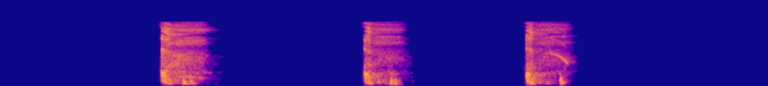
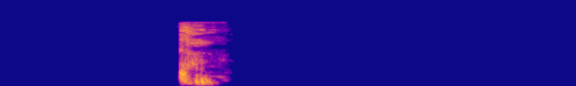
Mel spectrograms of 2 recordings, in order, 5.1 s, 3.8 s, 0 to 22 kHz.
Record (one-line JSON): {"three_cough_length": "5.1 s", "three_cough_amplitude": 25447, "three_cough_signal_mean_std_ratio": 0.25, "cough_length": "3.8 s", "cough_amplitude": 25673, "cough_signal_mean_std_ratio": 0.17, "survey_phase": "beta (2021-08-13 to 2022-03-07)", "age": "65+", "gender": "Female", "wearing_mask": "No", "symptom_none": true, "smoker_status": "Never smoked", "respiratory_condition_asthma": false, "respiratory_condition_other": false, "recruitment_source": "REACT", "submission_delay": "2 days", "covid_test_result": "Negative", "covid_test_method": "RT-qPCR", "influenza_a_test_result": "Negative", "influenza_b_test_result": "Negative"}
